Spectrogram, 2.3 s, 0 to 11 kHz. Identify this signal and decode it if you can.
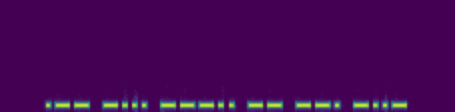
Morse code, heard as a keyed tone, about 47 wpm, 700 Hz. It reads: WB8MGX
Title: USA Call Signs - 6 Characters - 3x Character Spacing - 50wpm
